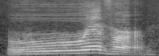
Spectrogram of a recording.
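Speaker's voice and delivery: RIVER with a long strong opening R. Shown as a demonstration. Teacher modelling practice word, strong R in RIVER. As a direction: draw out the R, then a buzzed V in RIVER. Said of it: "Notice the strong R".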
